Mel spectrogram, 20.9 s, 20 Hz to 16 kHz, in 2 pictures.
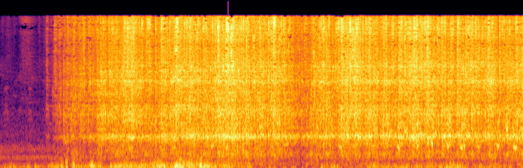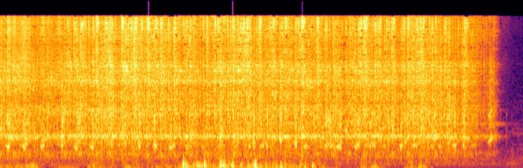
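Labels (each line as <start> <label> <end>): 0.6 A lawnmower engine running loudly and monotonously. 20.5
6.2 An engine makes a steady squeaking noise while a lawnmower operates. 20.5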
